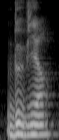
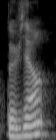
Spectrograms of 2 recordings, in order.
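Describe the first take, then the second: The two takes are said the same way.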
